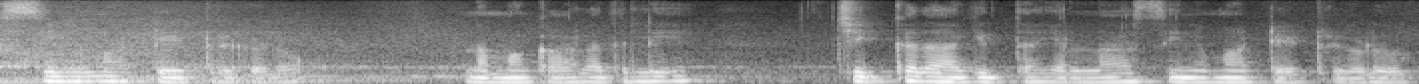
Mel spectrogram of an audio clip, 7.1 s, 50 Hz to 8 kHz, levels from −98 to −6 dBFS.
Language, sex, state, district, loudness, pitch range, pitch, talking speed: Kannada, male, Karnataka, Chamarajanagar, -17 LUFS, 105-125 Hz, 110 Hz, 95 wpm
